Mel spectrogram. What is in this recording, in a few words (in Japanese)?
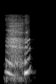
Happy, jp; kingsraid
